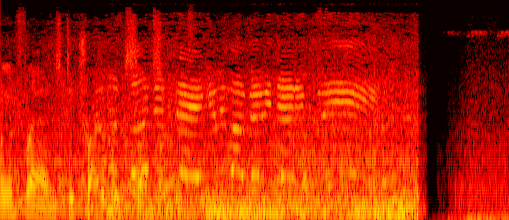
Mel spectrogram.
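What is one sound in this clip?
Several women talk excitedly over one another.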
